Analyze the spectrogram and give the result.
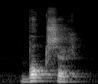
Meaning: boxer (participant in a boxing match)
- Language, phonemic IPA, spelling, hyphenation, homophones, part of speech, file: Dutch, /ˈbɔk.sər/, bokser, bok‧ser, boxer, noun, Nl-bokser.ogg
